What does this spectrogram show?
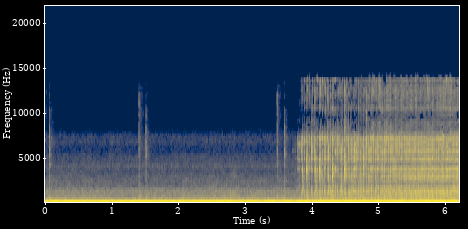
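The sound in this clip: A car engine drones steadily as the car is driven along a countryside road in a video game. The low, constant hum gains a brighter hiss partway through.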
